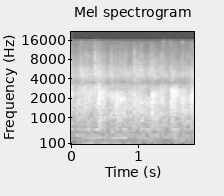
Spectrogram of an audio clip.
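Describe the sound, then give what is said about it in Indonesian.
An audience applauds for the Lord Jesus together, a steady, dense wash of clapping that holds at an even level throughout, with no voices standing out above it. “Tepuk tangan buat Tuhan Yesus, saudara.”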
